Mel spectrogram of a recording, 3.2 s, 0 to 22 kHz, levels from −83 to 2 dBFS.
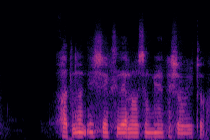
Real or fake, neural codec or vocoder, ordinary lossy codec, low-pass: fake; codec, 44.1 kHz, 2.6 kbps, DAC; none; none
